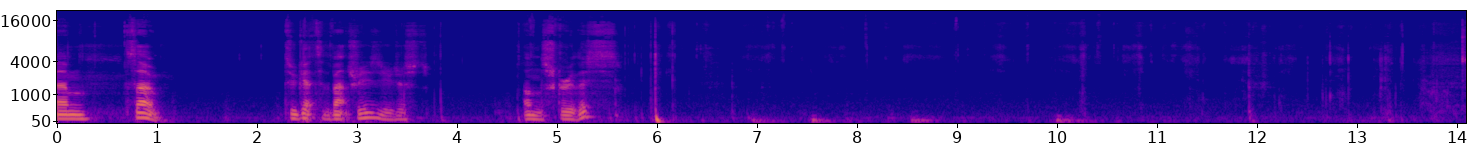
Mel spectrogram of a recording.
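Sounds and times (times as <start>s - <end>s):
faint scraping of threaded part: 6.3s - 14.0s.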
